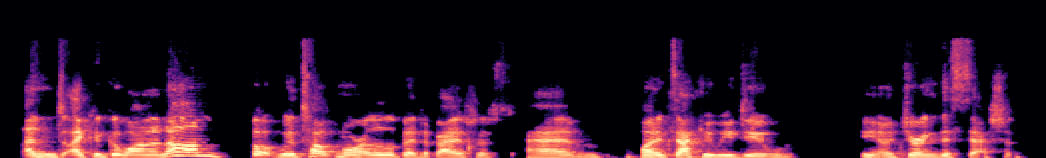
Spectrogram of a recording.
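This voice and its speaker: With an Irish accent, a woman talks at a fairly quick pace in a medium pitch, her pitch varying in an ordinary way. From Ireland. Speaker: research development professional. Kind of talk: panel discussion.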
